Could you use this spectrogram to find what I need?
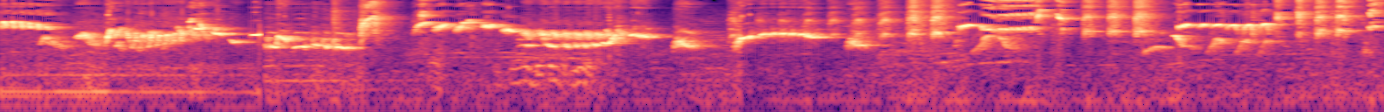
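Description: A songbird sings a loud, rich, varied song of whistles, trills and chirps, close by.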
